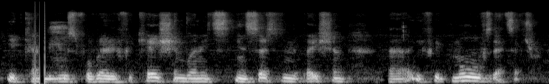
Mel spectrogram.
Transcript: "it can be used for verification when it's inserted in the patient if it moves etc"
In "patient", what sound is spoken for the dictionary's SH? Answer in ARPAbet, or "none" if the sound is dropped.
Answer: SH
